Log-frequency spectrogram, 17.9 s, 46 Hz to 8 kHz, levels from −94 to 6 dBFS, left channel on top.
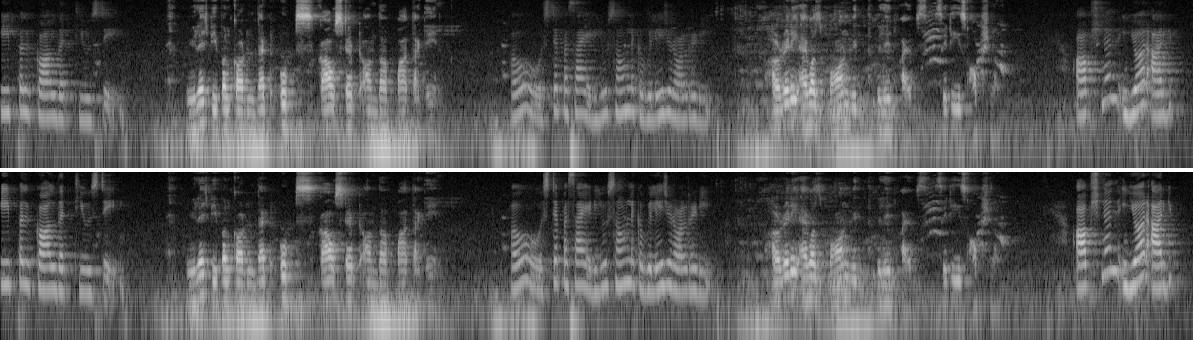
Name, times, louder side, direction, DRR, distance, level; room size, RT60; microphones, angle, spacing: voice 1, 0.0-1.7 7.7-10.7 15.9-17.6, right 3 dB, 80° right, 10 dB, 1.1 m, -30 dB
voice 2, 2.5-6.5 11.2-15.1, left 3 dB, 35° left, 16 dB, 0.5 m, -24 dB
19.0 x 16.0 x 3.3 m, 0.68 s
head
